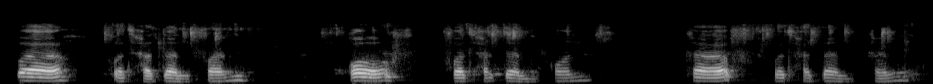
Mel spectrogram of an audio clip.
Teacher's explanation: The first vowel we pronounce it as we learned, and the second vowel we pronounce it noon, constant noon. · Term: tanween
